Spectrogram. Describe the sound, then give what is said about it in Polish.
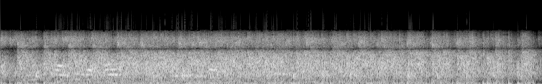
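An audience at a Sławków scholarship award ceremony applauds a sports scholarship recipient steadily for about five seconds, a dense, loud patter of many hands clapping at once with no pauses and no voices rising above it. “Także wielkie brawa na szczeblu.”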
